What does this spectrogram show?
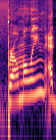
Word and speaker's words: bromelain: had another one that you said that was bromo lean at did I say it correctly yes if you're not aware of pineapple that's where bromine comes from comes from the pineapple stem bromelain is a proteolytic enzyme that means it breaks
